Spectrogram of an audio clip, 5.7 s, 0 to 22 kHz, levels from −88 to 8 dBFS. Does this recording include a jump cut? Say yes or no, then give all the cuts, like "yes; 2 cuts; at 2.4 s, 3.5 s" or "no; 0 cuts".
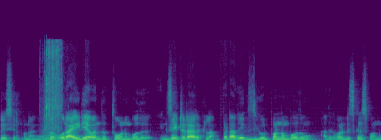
yes; 2 cuts; at 0.7 s, 3.2 s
